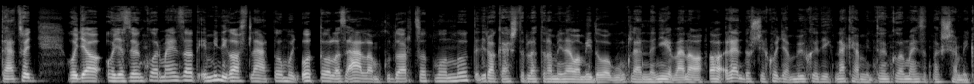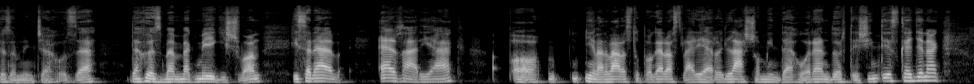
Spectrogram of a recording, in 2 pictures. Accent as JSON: {"language": "Hungarian", "town": "Vác", "region": "Pest", "country": "Hungary", "said": "De én váci vagyok"}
